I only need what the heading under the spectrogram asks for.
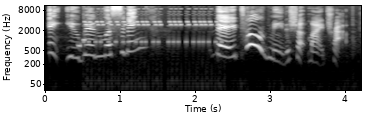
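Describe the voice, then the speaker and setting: A woman's voice: very high voice, huge pitch swings, measured pace, heavy background noise, pitched above the performer's own voice, full character voice. A woman voicing a cranky, talkative old lady witness from a video game in a whiny, nasal old-person voice, indignant and folksy. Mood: indignant, defensive.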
